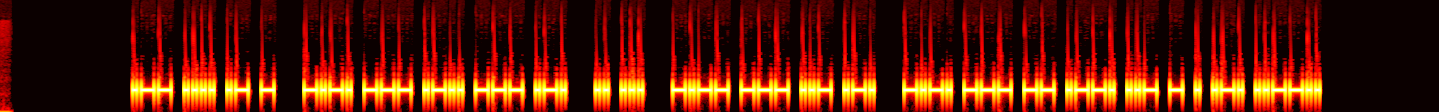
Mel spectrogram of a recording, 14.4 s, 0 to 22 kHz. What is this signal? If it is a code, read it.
Morse code, heard as a keyed tone, about 28 wpm, 700 Hz. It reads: WHAT COLOR IS YOUR COMPUTER?
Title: Sentences from Top 1000 Words - Review Part 3 - 28wpm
